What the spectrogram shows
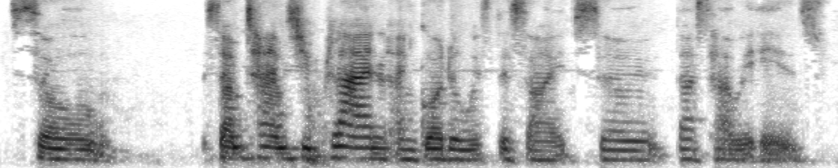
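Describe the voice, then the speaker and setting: Chatty woman with a gravelly voice. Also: on the low side, monotone, slow, no room sound, poor audio. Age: 20s. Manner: chatty, laughs often, thanks viewers by name. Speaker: livestream host. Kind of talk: casual live chat reading viewer comments.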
